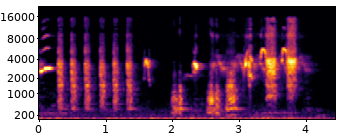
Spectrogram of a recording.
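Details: Javan myna roused to sing by a lure recording of a lively myna: a steady series of evenly spaced dry clicking notes, a whistled note, then dense harsh chatter with squealing whistles.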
